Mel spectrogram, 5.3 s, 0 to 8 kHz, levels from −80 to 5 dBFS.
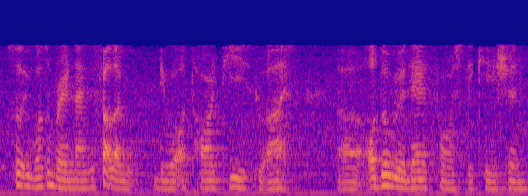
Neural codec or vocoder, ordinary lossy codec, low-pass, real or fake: none; AAC, 16 kbps; 7.2 kHz; real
